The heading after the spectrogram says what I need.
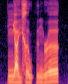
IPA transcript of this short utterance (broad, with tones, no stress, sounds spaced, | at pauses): ɲ a˨˩ j ɣ ə˨˩˨ w ʔ ɨ˨˩ ŋ ɹ əː˦˥ k̚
